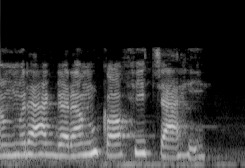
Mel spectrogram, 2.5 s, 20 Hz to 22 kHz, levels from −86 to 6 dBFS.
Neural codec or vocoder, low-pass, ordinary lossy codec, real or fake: codec, 16 kHz, 8 kbps, FunCodec, trained on Chinese and English, 25 frames a second; none; none; fake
